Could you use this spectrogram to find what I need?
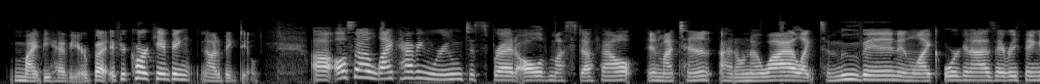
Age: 20-39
